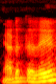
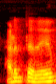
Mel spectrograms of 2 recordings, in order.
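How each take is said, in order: Both takes have the same delivery.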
